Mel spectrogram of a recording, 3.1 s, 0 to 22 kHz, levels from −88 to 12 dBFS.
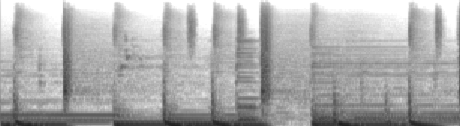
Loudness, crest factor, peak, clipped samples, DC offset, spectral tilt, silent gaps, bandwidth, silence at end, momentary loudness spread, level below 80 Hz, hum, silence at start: -13 LUFS; 10 dB; 0 dBFS; under 0.1%; under 0.1%; -5.5 dB/octave; none; 17 kHz; 0 s; 5 LU; -12 dBFS; none; 0 s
